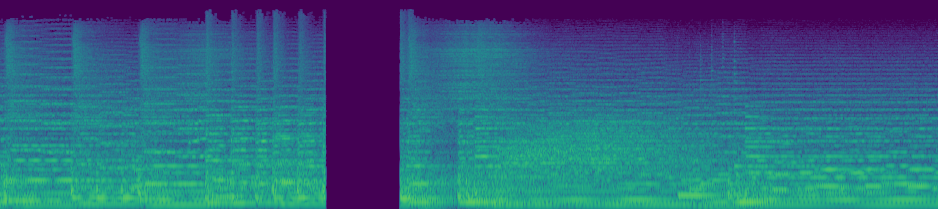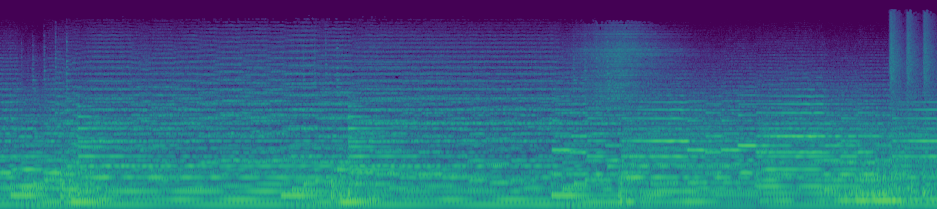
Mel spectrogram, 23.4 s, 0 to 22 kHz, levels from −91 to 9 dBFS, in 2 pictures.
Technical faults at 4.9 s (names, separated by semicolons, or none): audio dropout to silence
